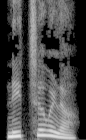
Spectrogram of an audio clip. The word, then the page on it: ನಿಚ್ಚವಳ: Kannada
